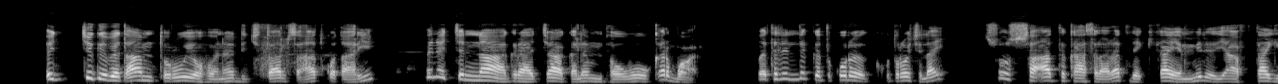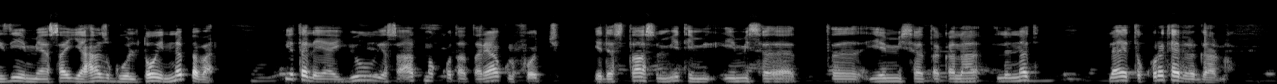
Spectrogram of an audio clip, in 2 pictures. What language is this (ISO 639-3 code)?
amh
